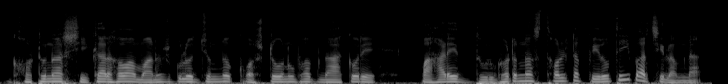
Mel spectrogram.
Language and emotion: Bengali, sad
